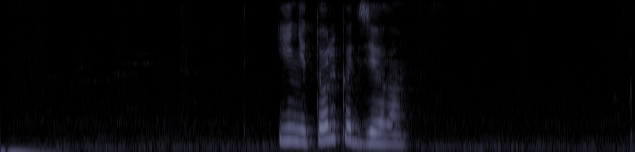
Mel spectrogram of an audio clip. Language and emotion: Russian, neutral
